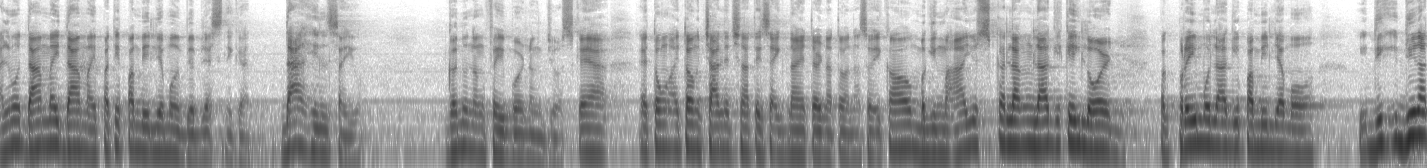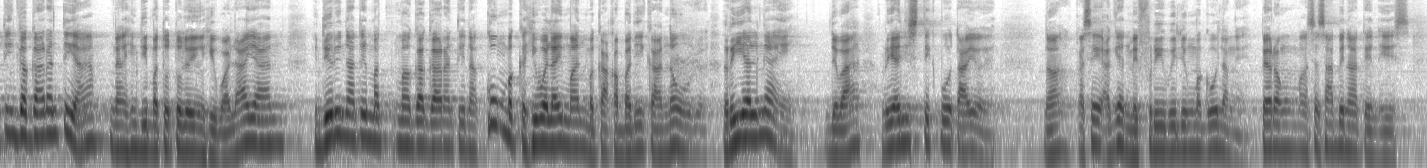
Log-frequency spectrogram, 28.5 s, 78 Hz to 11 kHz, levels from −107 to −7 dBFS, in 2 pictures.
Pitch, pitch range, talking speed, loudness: 140 Hz, 120-155 Hz, 175 wpm, -37 LUFS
